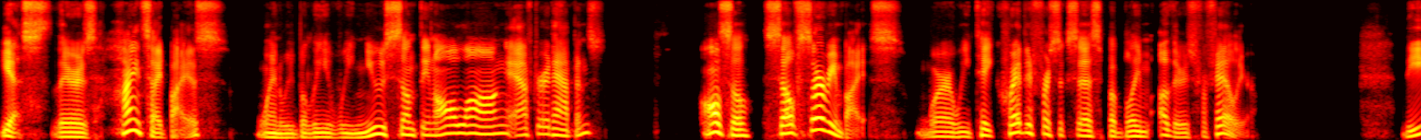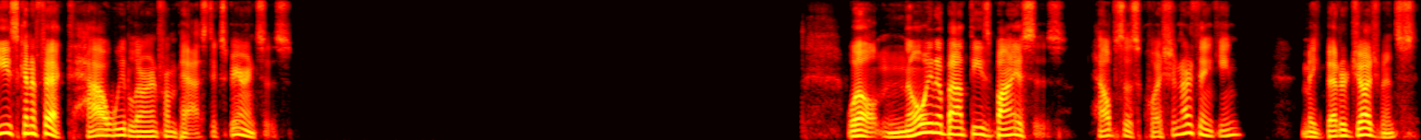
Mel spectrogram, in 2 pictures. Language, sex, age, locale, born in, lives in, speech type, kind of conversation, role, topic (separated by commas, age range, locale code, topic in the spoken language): English, male, 55-59, en-US, United States, United States, read, expert-assistant, expert, What are the common types of biases in decision-making?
